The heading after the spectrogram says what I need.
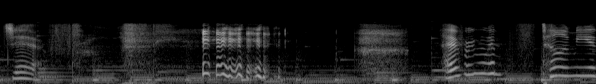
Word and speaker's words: GIF: in yes i say jiff i'm sorry it's pronounced jiff everyone's telling me it's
